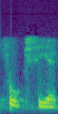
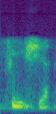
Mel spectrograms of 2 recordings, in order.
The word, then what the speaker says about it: fuchsia: I say fuchsia because that's how you're supposed to pronounce it, not fuchsia.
